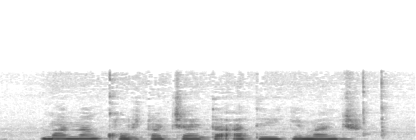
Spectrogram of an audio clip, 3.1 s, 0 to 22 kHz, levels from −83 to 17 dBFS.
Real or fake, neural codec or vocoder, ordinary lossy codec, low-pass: real; none; MP3, 96 kbps; 10.8 kHz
